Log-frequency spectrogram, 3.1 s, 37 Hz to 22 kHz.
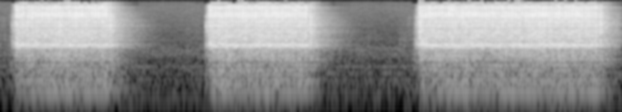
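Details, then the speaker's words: NuTone 478 apartment intercom door release on 16-24 V AC with its suppression diode removed: three harsh, raspy half-second buzzes; release chatters loudly without the diode. "I'm going to say 99.5 of all installations the diode has been removed or it's been snipped off and left hang in there purpose of the diode is to spread it from sounding like this"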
